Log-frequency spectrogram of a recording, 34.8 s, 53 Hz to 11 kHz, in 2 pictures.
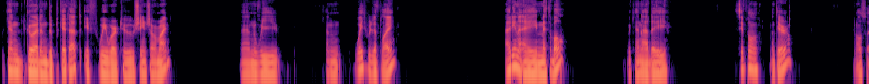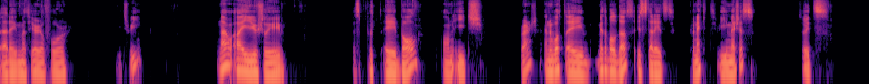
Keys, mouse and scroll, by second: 0.3 middle click, 0.9-1.4 scroll down 3, 1.4 right click, 1.6-2.3 scroll up 5, 4.0 middle click, 5.0 click, 6.5 Tab, 8.8 shift+a, 11.3 click, 13.9 middle click, 14.8 g, 15.7 right click, 16.5 click, 17.3 middle click, 17.9 right click, 18.6 middle click, 18.9 g, 19.6 middle click, 19.9 scroll down 1, 20.0-20.4 scroll up 5, 20.2 middle click, 20.5 scroll down 2, 20.8 s, 21.3 scroll up 1, 21.3 middle click, 21.6 g, 22.2 middle click, 23.0 g, 23.7 shift+d, 24.5 middle click, 25.0 g, 25.7 middle click, 26.3 middle click, 27.0-27.6 scroll up 4, 28.5 middle click, 29.0 shift+d, 32.7 middle click, 33.4 g, 34.1 middle click.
